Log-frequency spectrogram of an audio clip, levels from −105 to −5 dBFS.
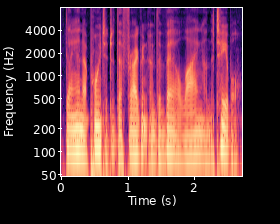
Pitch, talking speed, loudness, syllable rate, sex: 90 Hz, 265 wpm, -18 LUFS, 6.6 syllables/s, male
